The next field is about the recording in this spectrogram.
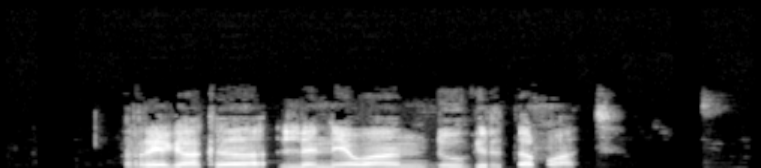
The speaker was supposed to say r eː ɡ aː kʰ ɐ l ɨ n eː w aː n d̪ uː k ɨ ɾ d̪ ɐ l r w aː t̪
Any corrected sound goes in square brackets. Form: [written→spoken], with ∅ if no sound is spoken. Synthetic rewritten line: r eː ɡ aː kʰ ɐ l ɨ n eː w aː n d̪ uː [k→ɡ] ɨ ɾ d̪ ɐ [l→∅] r w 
